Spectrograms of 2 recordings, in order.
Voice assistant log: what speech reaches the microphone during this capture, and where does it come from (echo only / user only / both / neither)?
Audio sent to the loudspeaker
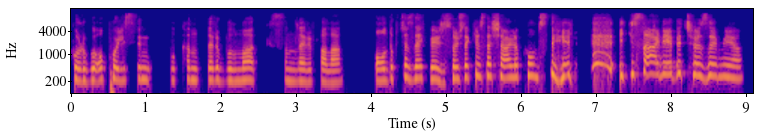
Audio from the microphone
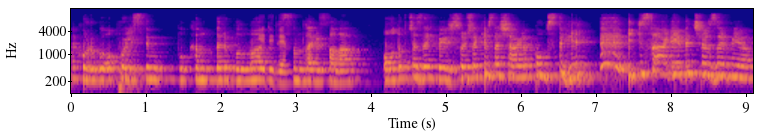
both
